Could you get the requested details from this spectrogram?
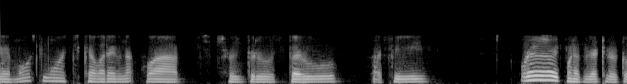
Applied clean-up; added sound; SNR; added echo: neural separator model SepFormer WHAMR!.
